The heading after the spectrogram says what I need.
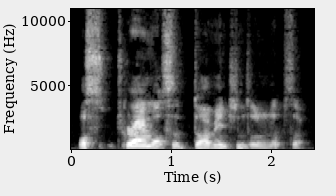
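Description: A man's voice: mid-range voice, lively intonation, brisk, fairly bright tone. A man chatting casually as host, rambling through technical details and swearing now and then. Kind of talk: casual chat.

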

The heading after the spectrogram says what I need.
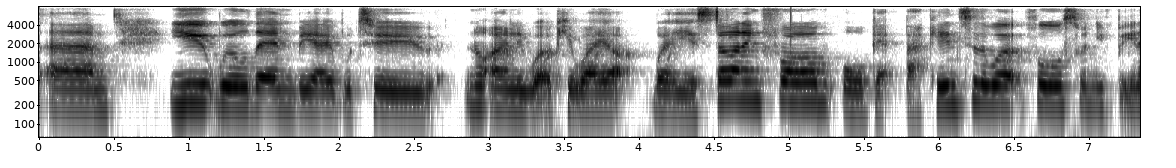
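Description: A woman's voice: mid-range voice, darkish tone, dull audio. A woman with an Australian accent, a career coach giving advice in a podcast chat, talking in a chatty way with many ums and restarts. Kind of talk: podcast conversation.

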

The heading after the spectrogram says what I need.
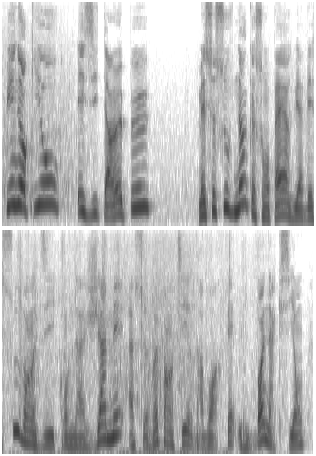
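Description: A man narrating a children's story in an expressive, dramatic storytelling manner. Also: on the high side, a little slow, slight background noise.

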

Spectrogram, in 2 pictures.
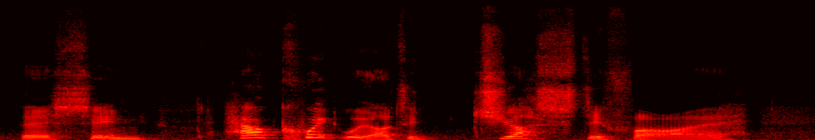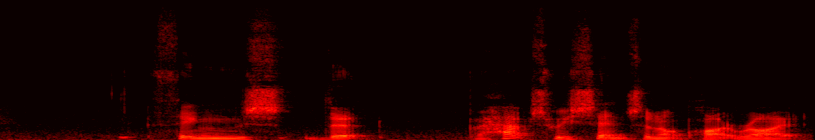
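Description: A man preaching informally in a loft, teaching from the Bible in a halting, exclamatory way and repeating himself as he goes. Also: fairly high pitch, gravelly, sharp tone, breathy edge.

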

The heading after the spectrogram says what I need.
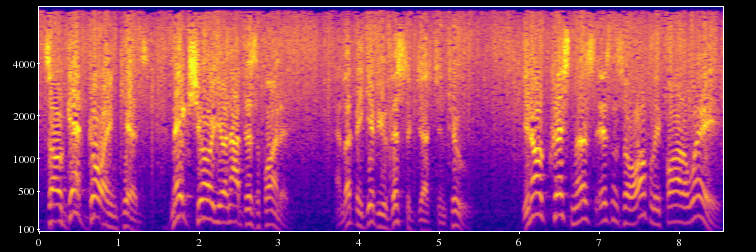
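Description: On an old, lo-fi radio broadcast recording with a noisy background, a male announcer eagerly pitches to children in 1940s style.

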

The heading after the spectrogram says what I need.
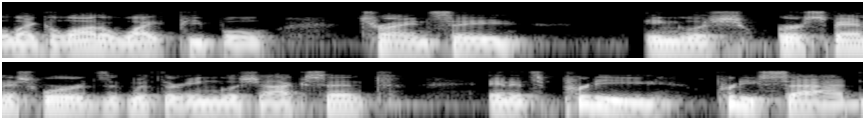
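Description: A man hosts a relaxed podcast chat and talks in a loose, rambling way, often restarting his sentences. His voice is mellow and dark. The audio is dull and lo-fi. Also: medium pitch. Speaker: podcast host.

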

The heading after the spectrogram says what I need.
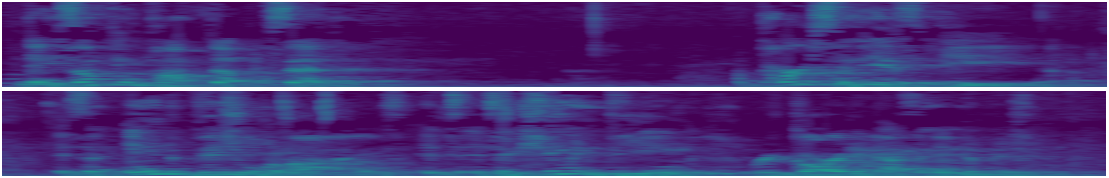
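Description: A man speaks from far off in a very echoey hall with faint noise behind him. He delivers a confident motivational stage talk in a higher-pitched voice, full of emphasis and rhetorical questions. He has a lisp and says his R's like W's. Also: sing-song, moderate pace, mellow. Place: stage in a large echoing room before an audience.

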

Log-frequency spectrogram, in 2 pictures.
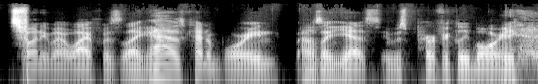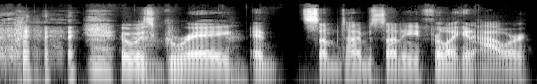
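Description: This man talks fairly quickly in a low voice during a casual podcast chat, his nose audibly stuffed up from a cold. He rambles easily, laughs often, and swears without a second thought. No echo is present.

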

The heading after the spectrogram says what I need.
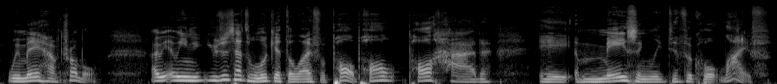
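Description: Male podcast host, mid-pitched, earnest, halting delivery with frequent restarts. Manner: earnest, halting, with many restarts and repeated words. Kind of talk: casual faith podcast talk.

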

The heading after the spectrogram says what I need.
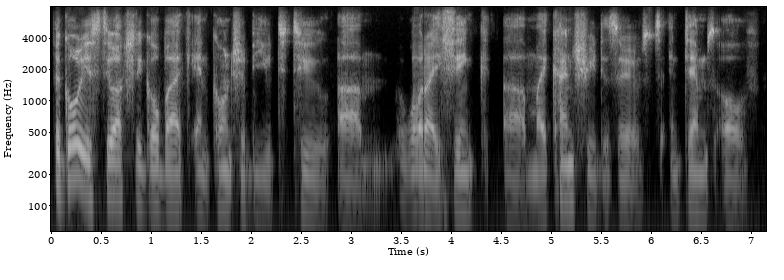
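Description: Low-voiced Zambian man on a dull call. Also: a bit bright, dry recording. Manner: earnest, measured, hesitant with fillers. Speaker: podcast guest. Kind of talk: remote interview over video call. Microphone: video call.

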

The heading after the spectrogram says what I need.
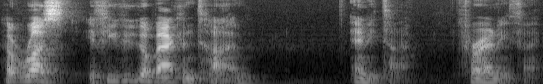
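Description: A man's voice: medium pitch, big pitch swings, normal speed, gravelly, bright, forceful tone. A man co-hosting a casual interview, asking questions and bantering. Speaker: co-host.

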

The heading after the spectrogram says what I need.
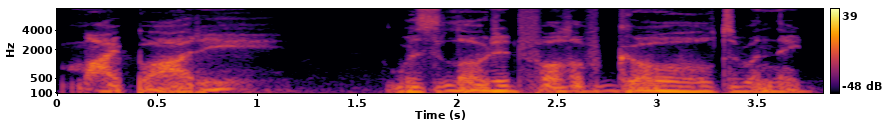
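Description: A man voicing a sly, scheming male ghost who was hanged, speaking in a raspy whisper. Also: mid-range voice, little pitch movement, no echo, full character voice. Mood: sinister. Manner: breathy, drawn-out whispering.

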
